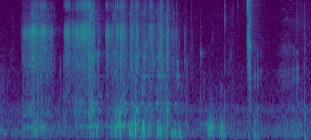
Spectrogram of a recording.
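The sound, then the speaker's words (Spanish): Sips of cold lemonade: a few short, wet slurping and swallowing noises in quick succession, fairly quiet, with no one talking. “Eh, eh, traguito, traguito a la limonada, ¿verdad?”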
